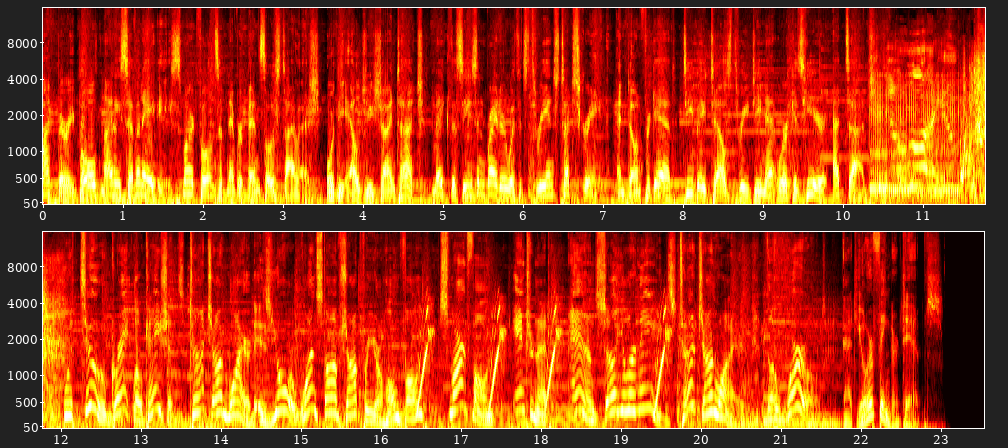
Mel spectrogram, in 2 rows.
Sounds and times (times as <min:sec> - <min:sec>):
Music: 0:00.0 - 0:23.1
Speech: 0:00.0 - 0:23.1.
